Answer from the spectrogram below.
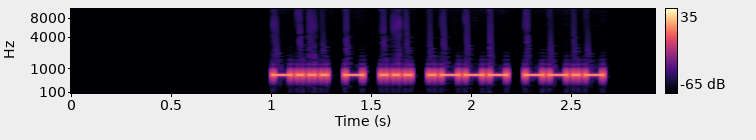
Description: Morse code, heard as a keyed tone, about 40 wpm, 700 Hz. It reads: BTSJQ
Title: Code Groups - 5 Letters - 40wpm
